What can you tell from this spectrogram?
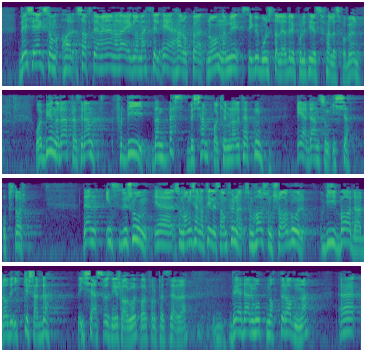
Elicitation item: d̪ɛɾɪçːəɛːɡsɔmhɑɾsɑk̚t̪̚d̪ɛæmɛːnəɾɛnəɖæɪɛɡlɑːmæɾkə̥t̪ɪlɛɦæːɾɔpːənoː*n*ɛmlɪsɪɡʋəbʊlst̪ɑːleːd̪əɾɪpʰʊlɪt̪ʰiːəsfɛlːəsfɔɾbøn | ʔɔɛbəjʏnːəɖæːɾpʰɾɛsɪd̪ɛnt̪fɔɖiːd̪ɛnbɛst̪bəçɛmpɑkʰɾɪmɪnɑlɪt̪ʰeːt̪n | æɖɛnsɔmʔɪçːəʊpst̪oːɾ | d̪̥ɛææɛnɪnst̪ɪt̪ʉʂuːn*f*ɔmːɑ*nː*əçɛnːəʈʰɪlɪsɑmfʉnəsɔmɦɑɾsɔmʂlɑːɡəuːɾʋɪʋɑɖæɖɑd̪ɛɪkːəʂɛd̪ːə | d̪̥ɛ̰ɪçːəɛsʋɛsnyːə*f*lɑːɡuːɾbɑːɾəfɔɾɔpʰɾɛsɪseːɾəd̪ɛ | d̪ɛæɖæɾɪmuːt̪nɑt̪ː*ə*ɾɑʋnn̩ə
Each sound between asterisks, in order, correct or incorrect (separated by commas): correct, incorrect, incorrect, incorrect, correct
